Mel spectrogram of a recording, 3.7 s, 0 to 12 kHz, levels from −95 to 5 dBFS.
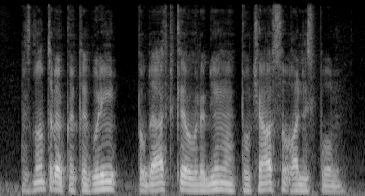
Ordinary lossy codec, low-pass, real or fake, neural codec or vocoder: Opus, 64 kbps; 10.8 kHz; fake; codec, 44.1 kHz, 1.7 kbps, Pupu-Codec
